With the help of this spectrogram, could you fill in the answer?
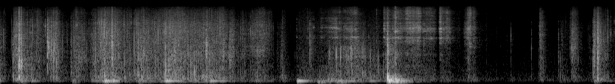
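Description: Powder-coated hands grab, squeeze and rub soft clumps of pressed gym chalk, crushing them into a pile of loose chalk powder. Dense, crinkly crumbling bursts carry a soft low body with bright, gritty crackle. A louder crunch comes near the four-second mark before the sound thins to sparse, quiet crackles.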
